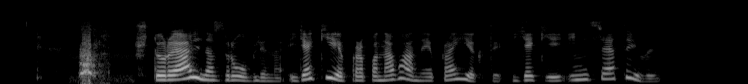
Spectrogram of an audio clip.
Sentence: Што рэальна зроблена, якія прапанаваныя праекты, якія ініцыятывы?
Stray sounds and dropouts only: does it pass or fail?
fail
